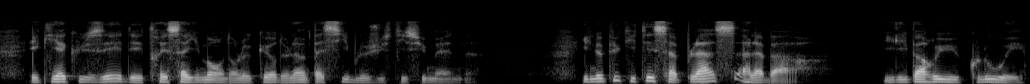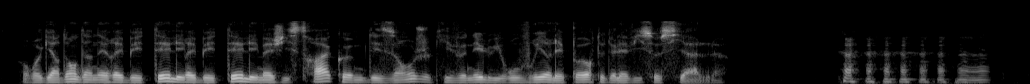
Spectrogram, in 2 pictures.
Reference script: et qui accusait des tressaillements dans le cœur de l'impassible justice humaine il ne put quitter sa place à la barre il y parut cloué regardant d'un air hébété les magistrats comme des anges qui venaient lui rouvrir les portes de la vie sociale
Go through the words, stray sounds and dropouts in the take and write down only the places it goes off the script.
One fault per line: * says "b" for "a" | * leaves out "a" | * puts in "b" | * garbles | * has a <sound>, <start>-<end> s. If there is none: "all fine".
* puts in "hébété les"
* has a laugh, 18.7-20.2 s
